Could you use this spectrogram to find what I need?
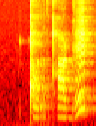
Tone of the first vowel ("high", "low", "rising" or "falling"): low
